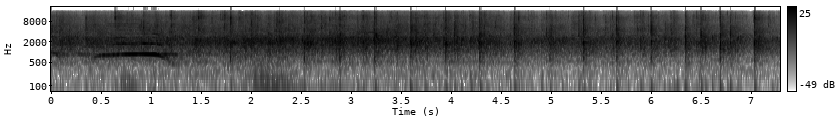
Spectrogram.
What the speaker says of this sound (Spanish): Vamos, aplauden.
